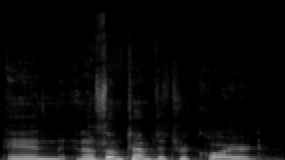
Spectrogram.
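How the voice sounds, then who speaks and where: An older man speaks in a low, gravelly voice with a mellow tone. He talks like a seasoned engineer in casual conversation, halting and doubling back on words as he tells his anecdotes. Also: very animated. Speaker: loudspeaker designer.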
